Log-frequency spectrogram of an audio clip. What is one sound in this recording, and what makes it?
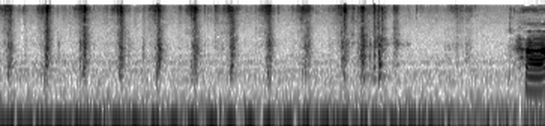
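Cards riffle and shuffle rapidly.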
